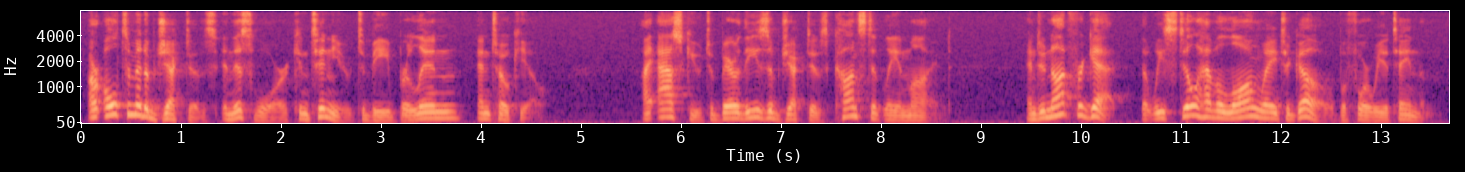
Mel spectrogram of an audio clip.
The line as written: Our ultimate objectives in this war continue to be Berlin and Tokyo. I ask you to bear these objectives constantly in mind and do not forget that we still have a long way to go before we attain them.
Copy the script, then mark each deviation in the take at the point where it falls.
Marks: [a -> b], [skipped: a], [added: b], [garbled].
Our ultimate objectives in this war continue to be Berlin and Tokyo. I ask you to bear these objectives constantly in mind and do not forget that we still have a long way to go before we attain them.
